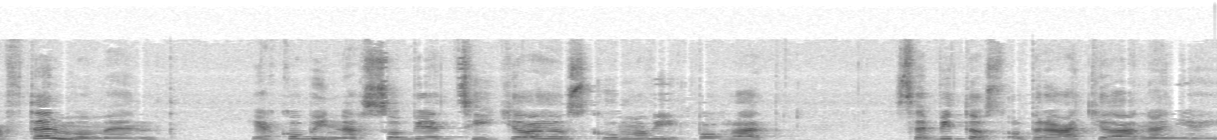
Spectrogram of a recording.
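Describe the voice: The speaker delivers a plain reading aloud.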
